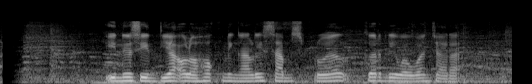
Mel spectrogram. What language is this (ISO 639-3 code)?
sun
